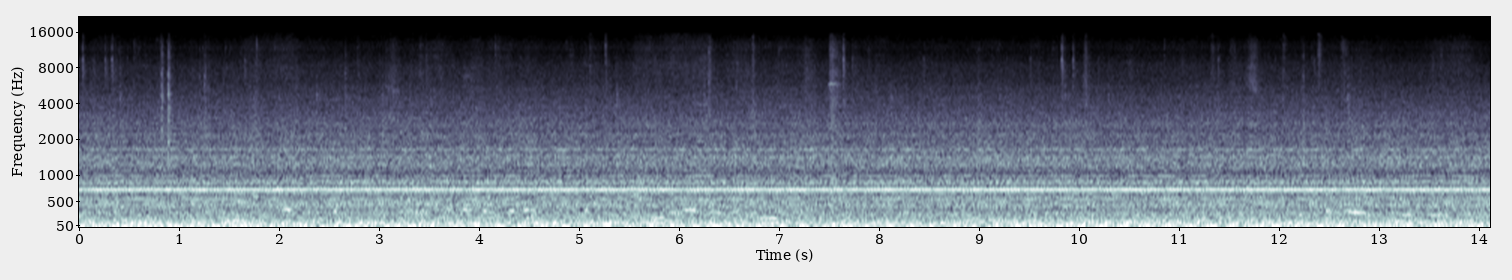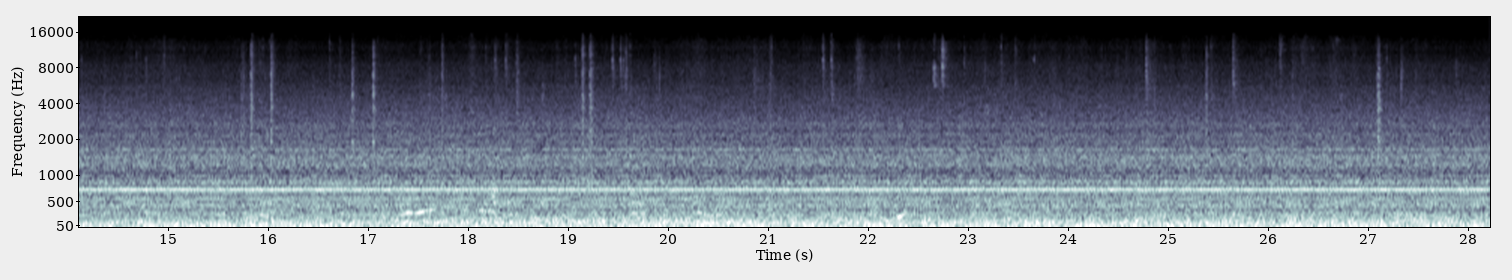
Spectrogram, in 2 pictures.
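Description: Alaska Railroad passenger car rolling along the track: a steady low rumble with a constant high whine over it and a few light ticks.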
